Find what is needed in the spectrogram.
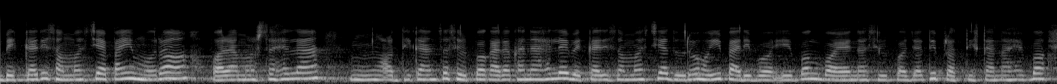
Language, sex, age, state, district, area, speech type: Odia, female, 18-30, Odisha, Jajpur, rural, spontaneous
